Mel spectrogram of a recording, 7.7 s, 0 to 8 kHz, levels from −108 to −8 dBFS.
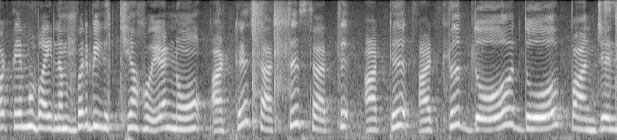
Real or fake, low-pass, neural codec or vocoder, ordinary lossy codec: fake; none; codec, 16 kHz, 4 kbps, X-Codec, HuBERT features, trained on balanced general audio; none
